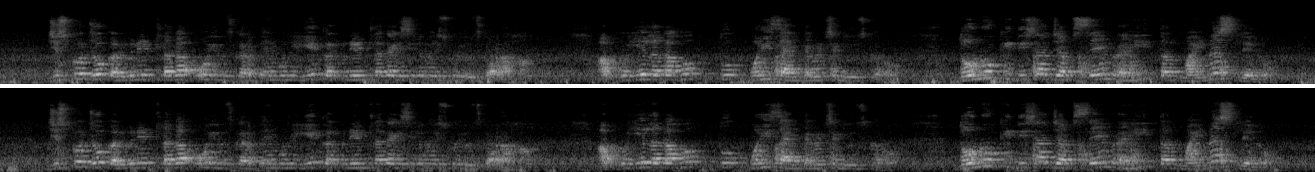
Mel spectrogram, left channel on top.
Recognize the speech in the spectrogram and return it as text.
जिसको जो कन्वीनियंट लगा वो यूज करते हैं। मुझे ये कन्वीनियंट लगा इसलिए मैं इसको यूज कर रहा हूँ। आपको ये लगा हो तो वही साइन कन्वेंशन यूज करो। दोनों की दिशा जब सेम रही तब माइनस ले लो,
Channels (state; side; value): normal; both; correlation 0.54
